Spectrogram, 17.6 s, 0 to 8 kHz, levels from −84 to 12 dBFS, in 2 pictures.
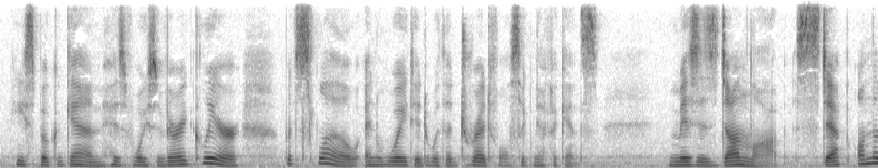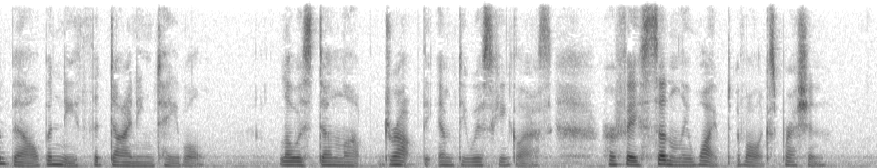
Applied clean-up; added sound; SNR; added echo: none; none; none; none.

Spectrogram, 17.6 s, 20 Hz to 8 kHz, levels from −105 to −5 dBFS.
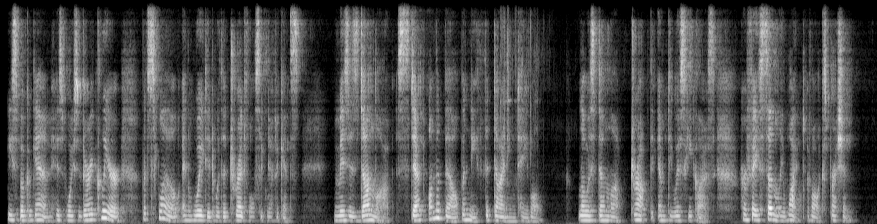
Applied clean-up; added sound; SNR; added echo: neural mask model DeepFilterNet 3.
